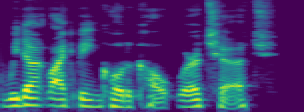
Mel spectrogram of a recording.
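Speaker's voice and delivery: imitated flat deadpan. Retelling a wrestler's reply after being called a cult leader: mock deadpan reply. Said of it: "just the deadpan".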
